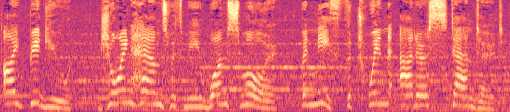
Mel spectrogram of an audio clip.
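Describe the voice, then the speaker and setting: An actress playing a solemn, compassionate leader of a forest nation, giving a formal memorial speech in a video game with stately, measured delivery. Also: female voice, high-pitched, lively intonation. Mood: earnest, uplifting. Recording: music playing behind the voice.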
